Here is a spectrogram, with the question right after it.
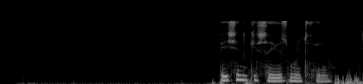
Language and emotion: Russian, neutral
